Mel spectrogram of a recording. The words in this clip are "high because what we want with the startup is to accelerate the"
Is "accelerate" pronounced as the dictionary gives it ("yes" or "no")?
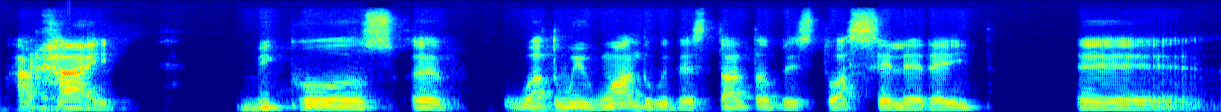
no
